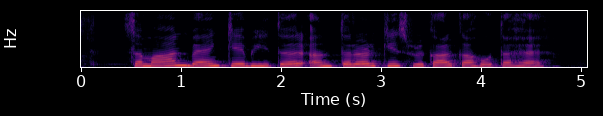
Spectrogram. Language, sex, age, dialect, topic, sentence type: Hindi, female, 18-24, Marwari Dhudhari, banking, question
